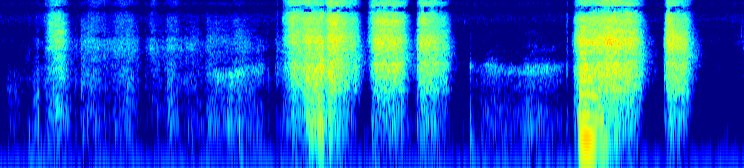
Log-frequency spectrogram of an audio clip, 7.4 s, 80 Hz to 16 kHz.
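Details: Light cough after a ~10-minute super fast run in light rain: several short, breathy coughs between quieter breaths; mild post-exercise cough.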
